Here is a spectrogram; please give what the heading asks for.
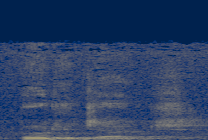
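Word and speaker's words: Buttigieg: gentleman that I mentioned his last name is a really tough one it's they heard different ways of pronouncing it but the latest is bootie judge and he's 37 years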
